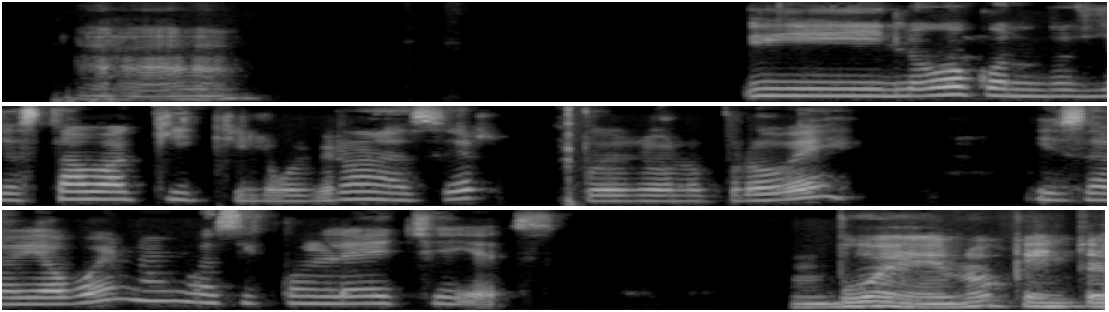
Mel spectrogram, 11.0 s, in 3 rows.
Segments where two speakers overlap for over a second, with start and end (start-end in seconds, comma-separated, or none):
none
